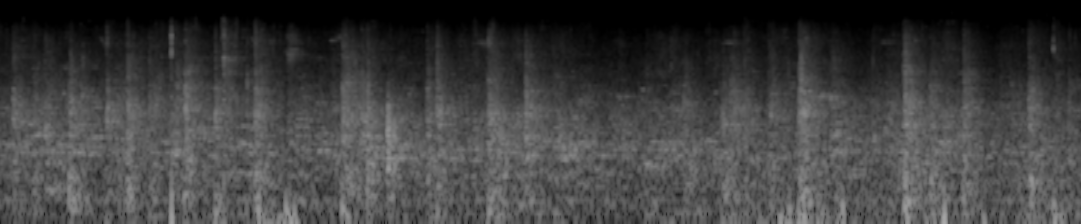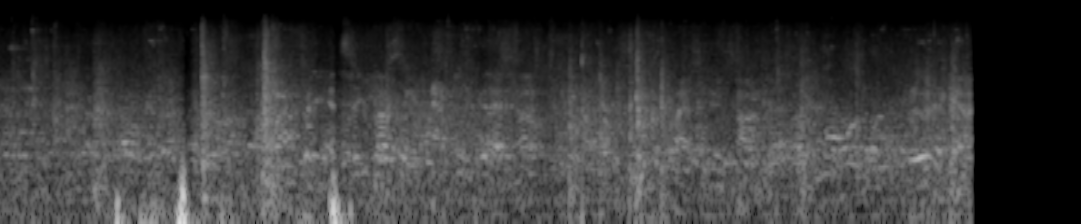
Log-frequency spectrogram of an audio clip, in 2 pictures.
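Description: A crowd of young men chat and talk over one another nearby.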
